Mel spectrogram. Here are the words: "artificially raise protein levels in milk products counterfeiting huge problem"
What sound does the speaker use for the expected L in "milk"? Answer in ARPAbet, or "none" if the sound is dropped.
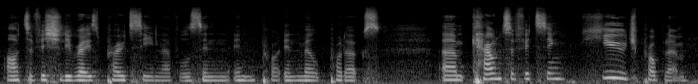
L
